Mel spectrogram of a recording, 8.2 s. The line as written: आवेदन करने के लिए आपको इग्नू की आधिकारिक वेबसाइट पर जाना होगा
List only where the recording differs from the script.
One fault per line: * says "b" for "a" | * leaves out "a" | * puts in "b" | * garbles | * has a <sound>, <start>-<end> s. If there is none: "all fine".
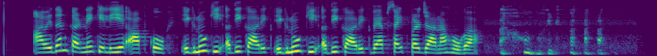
* puts in "इग्नू की आधिकारिक"
* has a laugh, 6.2-7.8 s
